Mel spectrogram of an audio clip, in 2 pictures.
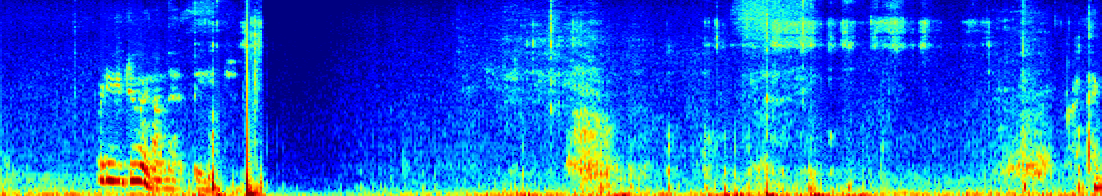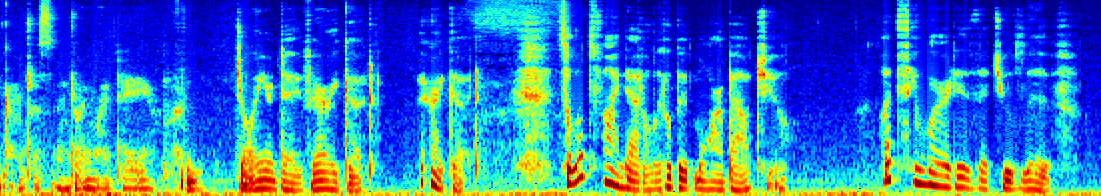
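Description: A young man speaks softly, close to a microphone.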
